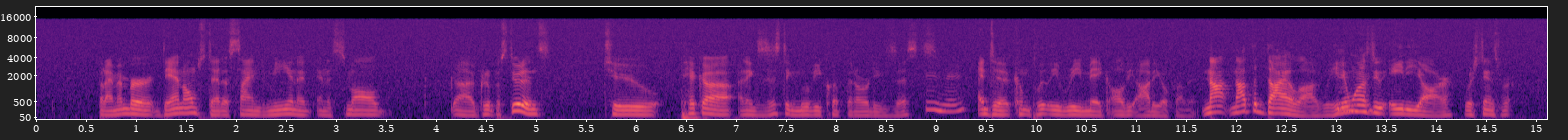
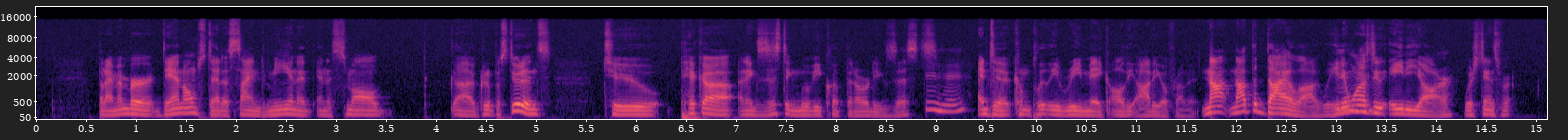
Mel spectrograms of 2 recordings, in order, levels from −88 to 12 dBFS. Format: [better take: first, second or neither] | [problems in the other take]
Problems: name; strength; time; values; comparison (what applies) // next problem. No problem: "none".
second | hiss; loud; throughout; 10 dB below the speech; faint in the second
